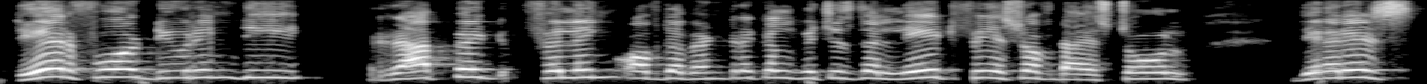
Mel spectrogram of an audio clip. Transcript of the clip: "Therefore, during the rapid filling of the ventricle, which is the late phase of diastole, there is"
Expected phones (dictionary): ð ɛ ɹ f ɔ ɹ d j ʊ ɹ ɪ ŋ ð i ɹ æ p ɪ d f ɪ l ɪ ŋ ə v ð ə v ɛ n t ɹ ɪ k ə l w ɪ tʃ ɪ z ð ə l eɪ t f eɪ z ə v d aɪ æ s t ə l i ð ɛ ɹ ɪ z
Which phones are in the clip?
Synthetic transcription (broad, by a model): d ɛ ɹ f ɔ ɹ d j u ɹ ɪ ŋ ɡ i ɹ æ p ɪ d f ɪ l ɪ ŋ ə v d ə v ɛ n t ɹ ɪ k ə l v ɪ tʃ ɪ z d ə l eɪ t f eɪ s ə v d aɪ s t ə l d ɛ ɹ ɪ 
